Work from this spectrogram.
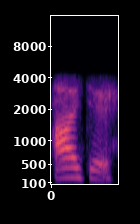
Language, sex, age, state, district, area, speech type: Nepali, female, 30-45, West Bengal, Alipurduar, rural, conversation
